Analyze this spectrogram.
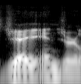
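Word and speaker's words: Jinger: So she's J Inger, like Ginger, in my phone, and has been for a long time.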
